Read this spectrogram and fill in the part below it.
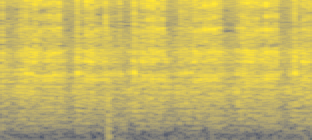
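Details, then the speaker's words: Chrysler Pacifica, engine running: harsh gritty high-pitched whirr from the alternator, with its pulley bouncing and brown residue around it; the alternator bearing appears shot. "all right guys from the looks of this and the sound of this look like the alternator bearing is shot"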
